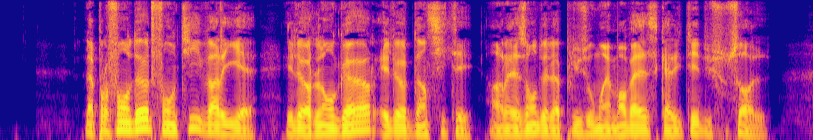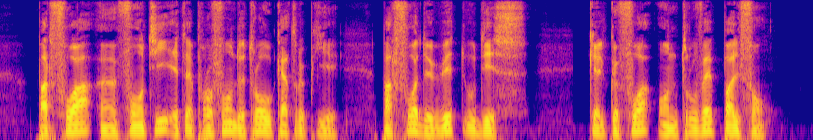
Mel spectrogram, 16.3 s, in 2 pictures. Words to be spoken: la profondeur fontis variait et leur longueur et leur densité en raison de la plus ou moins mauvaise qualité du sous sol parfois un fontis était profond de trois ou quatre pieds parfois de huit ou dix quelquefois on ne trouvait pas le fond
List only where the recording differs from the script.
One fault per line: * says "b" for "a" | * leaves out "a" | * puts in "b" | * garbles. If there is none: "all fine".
all fine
